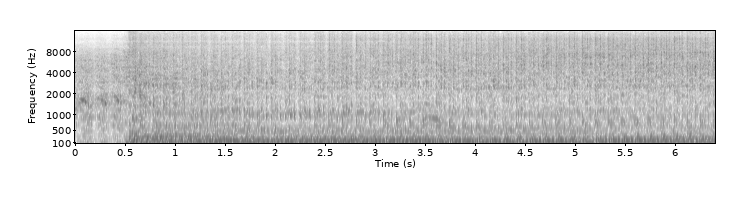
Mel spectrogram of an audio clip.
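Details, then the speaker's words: Abandoned 2007 Chevy Tahoe with a rebuilt 5.3 V8 and BTR Truck Torque cam, first start on open headers with no exhaust: catches instantly and settles into a loud, even, lumpy idle with no misses or ticks; healthy. "dude that was so loud it sounds so good it sounded good but also too loud it needs the exhaust"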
